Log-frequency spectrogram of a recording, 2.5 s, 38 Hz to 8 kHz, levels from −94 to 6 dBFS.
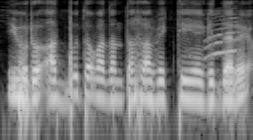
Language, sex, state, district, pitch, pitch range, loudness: Kannada, female, Karnataka, Koppal, 185 Hz, 180-185 Hz, -17 LUFS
